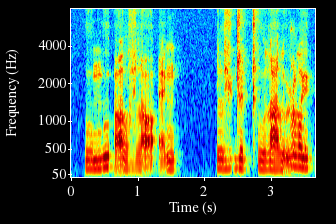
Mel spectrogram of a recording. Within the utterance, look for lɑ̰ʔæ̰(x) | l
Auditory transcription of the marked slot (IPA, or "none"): ŋ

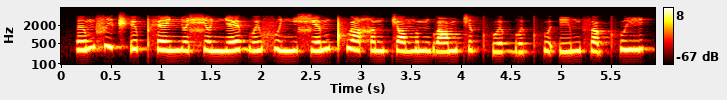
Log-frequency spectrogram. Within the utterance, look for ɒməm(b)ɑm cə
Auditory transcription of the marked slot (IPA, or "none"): ɡʷ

